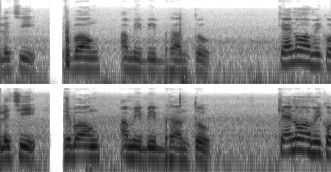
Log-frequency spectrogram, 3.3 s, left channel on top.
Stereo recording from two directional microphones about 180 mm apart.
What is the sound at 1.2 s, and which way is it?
Speech, 50° right (ahead or behind).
